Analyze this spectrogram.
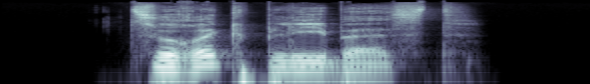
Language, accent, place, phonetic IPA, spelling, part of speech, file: German, Germany, Berlin, [t͡suˈʁʏkˌbliːbəst], zurückbliebest, verb, De-zurückbliebest.ogg
- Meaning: second-person singular dependent subjunctive II of zurückbleiben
